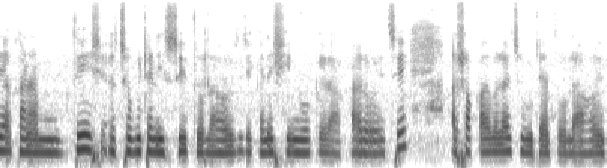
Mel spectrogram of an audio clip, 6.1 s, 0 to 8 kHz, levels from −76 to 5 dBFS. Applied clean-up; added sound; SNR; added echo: none; none; none; none.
